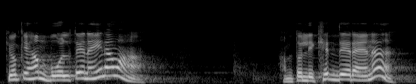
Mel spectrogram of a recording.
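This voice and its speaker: Hindi-speaking male teacher with a high, lo-fi voice. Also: wildly swooping pitch. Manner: explains slowly, repeats key phrases, asks students questions. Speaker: language teacher. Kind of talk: classroom lecture. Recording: slightly dull lo-fi sound.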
